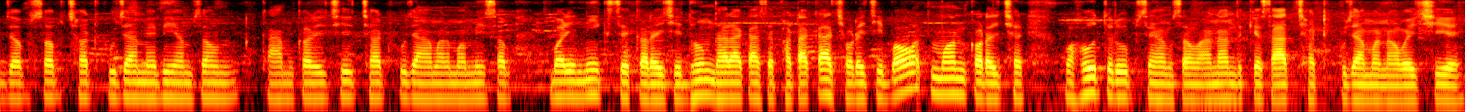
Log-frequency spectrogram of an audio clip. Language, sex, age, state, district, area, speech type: Maithili, male, 18-30, Bihar, Sitamarhi, urban, spontaneous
